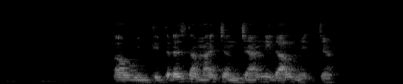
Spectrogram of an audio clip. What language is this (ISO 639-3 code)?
cat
